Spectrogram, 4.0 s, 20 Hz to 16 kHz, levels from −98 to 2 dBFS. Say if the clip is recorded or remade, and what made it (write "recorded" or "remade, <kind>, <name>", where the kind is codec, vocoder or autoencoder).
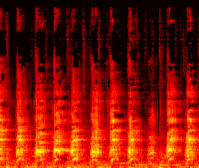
remade, vocoder, BigVGAN v2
